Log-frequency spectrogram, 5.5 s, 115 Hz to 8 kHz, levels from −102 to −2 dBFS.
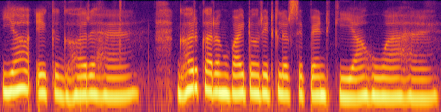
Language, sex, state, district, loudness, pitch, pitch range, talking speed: Hindi, female, Jharkhand, Palamu, -12 LUFS, 225 Hz, 210-235 Hz, 175 wpm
